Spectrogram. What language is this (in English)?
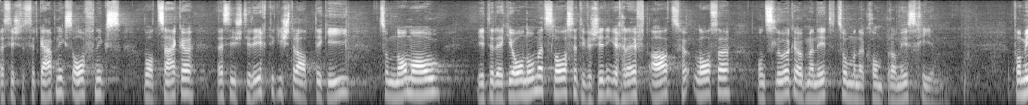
Swiss German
